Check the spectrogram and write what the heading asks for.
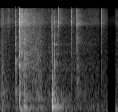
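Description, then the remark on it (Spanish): Paper and a pencil being taken out: a few quick bursts of rustling and clicking handling noise, irregularly spaced and fairly quiet, with no one speaking. “Venga, yo voy a sacar aquí papel y lápiz.”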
